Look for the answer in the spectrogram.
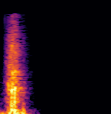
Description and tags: A dog grunt from a labrador retriever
